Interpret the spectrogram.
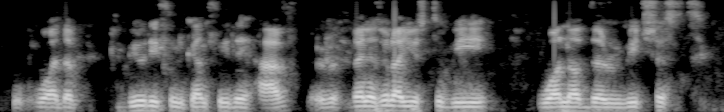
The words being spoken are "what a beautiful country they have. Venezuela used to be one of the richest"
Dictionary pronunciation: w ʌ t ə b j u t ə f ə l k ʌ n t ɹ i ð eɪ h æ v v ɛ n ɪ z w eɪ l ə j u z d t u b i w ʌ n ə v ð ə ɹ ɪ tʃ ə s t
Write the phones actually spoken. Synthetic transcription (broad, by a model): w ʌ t ə b j u t ə f ə l k ʌ n t ɹ i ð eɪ h æ v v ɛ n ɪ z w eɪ l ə j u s t u b i w ʌ n ə v ð ə ɹ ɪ tʃ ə s t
